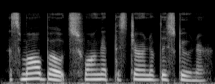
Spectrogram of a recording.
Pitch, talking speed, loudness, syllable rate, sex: 220 Hz, 280 wpm, -17 LUFS, 5.6 syllables/s, female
